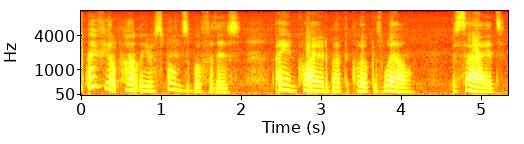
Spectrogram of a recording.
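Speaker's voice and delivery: Rarity explaining where Fluttershy lives, high and refined; refined pony lady. A narrator's reading. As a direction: voice an elegant, polite lady. Rarity voiced by narrator.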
